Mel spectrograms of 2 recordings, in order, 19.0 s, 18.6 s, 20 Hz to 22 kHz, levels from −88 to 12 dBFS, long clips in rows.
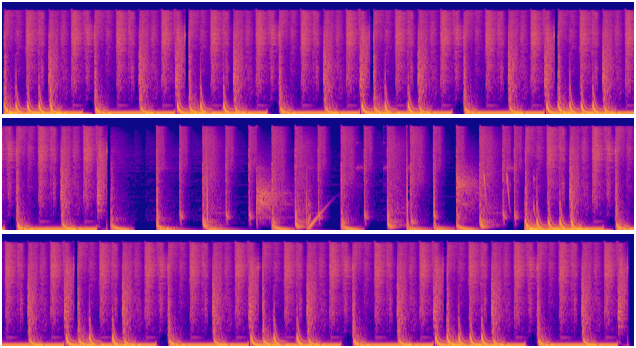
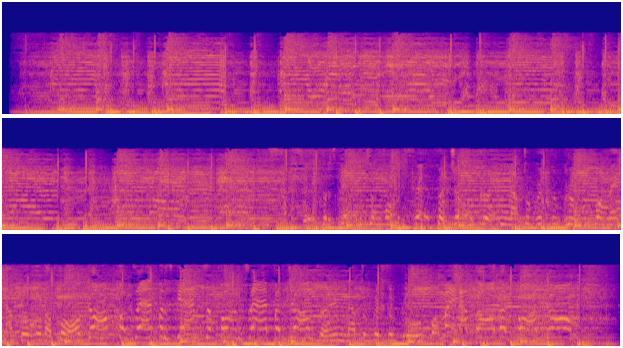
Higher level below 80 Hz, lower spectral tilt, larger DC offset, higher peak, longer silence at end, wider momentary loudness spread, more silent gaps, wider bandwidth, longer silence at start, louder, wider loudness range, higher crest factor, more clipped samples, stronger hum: first, -14 dBFS vs -26 dBFS; about the same, -4.5 dB/octave vs -5 dB/octave; second, under 0.1% vs 0.2%; first, 0 dBFS vs -4 dBFS; about the same, 0.05 s vs 0 s; first, 10 LU vs 3 LU; neither; first, 17 kHz vs 7.4 kHz; about the same, 0 s vs 0.1 s; about the same, -16 LUFS vs -18 LUFS; first, 7 LU vs 1 LU; about the same, 14 dB vs 14 dB; neither; neither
